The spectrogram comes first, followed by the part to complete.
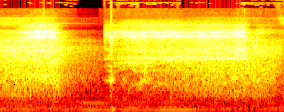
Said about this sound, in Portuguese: Tá ok você manipula os, os botões, aqueles negócios de girar para sintonizar o radinho.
